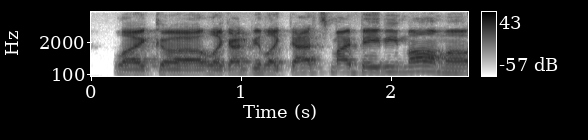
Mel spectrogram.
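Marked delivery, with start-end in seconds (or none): none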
